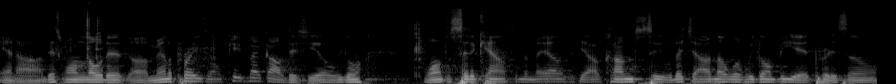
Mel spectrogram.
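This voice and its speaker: In audible room echo, a man with an American accent speaks very fast in a dark, mellow tone with ordinary pitch variation. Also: medium pitch for a man. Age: 60s. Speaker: public commenter. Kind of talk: public comment at council meeting. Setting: city council chamber. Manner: halting.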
